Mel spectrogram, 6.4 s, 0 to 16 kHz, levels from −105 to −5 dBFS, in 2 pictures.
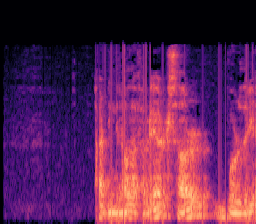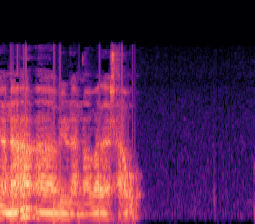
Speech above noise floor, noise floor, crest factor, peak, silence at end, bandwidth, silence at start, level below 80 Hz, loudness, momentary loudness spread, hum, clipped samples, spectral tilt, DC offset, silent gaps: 50 dB; -70 dBFS; 20 dB; -2 dBFS; 1.45 s; 7.6 kHz; 1.2 s; -50 dBFS; -21 LUFS; 11 LU; none; under 0.1%; -6 dB/octave; under 0.1%; none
